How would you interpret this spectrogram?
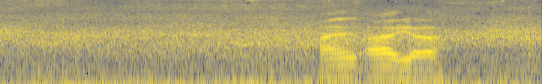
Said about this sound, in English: Alright, we're going out into the street here, walking next to the traffic, because they are doing construction on this block.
